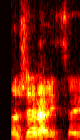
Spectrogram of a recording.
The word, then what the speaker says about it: Zeravica: Am I pronounce it correctly, Zeravica or Zeravica? Zeravica, yes. First, Zeravica. Zeravica. Okay, Zeravica.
